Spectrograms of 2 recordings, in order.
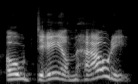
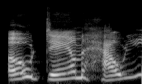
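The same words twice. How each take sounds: First: Said in the usual way. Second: "Oh, damn, howdy" with a questioning rise; incredulous echo. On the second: Shown as a demonstration. Podcaster questioning his opening line "Oh, damn, howdy", incredulous rise. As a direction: echo "Oh, damn, howdy" in disbelief, pitch lifting at the end. Repeats his opener in disbelief.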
